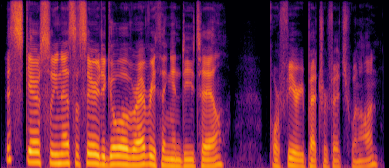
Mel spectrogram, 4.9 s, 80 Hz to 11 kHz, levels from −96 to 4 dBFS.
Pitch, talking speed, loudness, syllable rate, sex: 145 Hz, 160 wpm, -16 LUFS, 6.5 syllables/s, male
